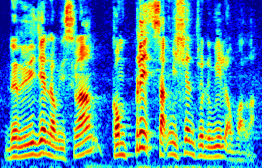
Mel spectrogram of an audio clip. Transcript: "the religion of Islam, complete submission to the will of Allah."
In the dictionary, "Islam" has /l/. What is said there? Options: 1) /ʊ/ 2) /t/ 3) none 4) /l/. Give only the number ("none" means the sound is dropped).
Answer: 4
